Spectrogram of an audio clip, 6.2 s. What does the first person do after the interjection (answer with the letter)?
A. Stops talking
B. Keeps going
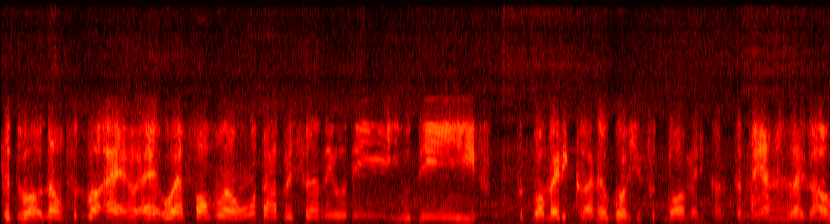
A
